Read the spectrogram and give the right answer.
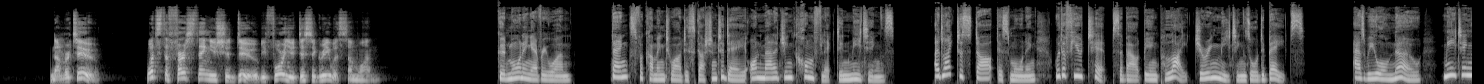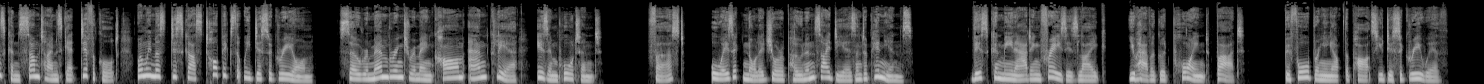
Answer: The answer is acknowledge their ideas and opinions.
